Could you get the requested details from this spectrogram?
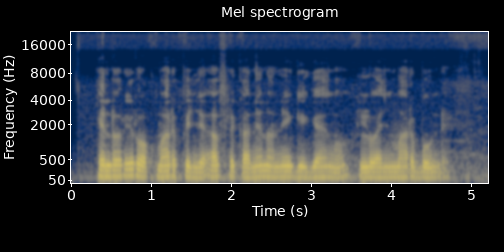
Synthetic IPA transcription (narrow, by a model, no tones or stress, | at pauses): kendoɾɪɾwɔkmarpiɲd͡ʒeʔafɾɪkanɛnɔnɪɡɪɡɛŋɔlwɛɲmarbunde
